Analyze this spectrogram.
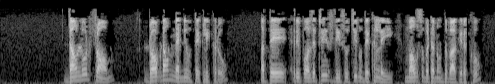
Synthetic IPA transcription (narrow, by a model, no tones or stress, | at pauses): ɖaːʊnloːɖpʰɾɔːm | ɖɾɔːpɖaːuːnmɛ̃ːnːĩːʊt̪ːeːklɪkːəɾoː | ət̪eːɾɪpaːzɪʈɾiːzd̪iːsuːt͡ʃiːnũːd̪eːkʰənləiːmaːusbəʈʰənũːd̪əbaːkeːɾəkʰːoː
